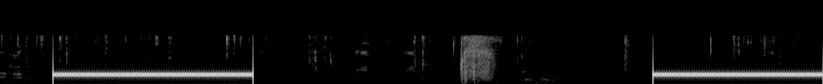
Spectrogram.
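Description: Telephone tones while placing a call: two long, steady, mid-pitched beeps of about two seconds each, separated by a long pause holding faint clicks and a brief noisy rustle.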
